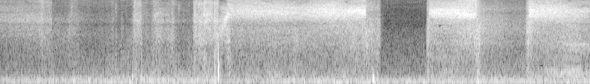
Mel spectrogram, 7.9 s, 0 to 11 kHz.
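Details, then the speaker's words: Tire valve core air leak on a 2000 Ford Ranger with a 3.0-liter engine: sharp, high hiss in roughly one-second bursts from the tire valve. The leaking valve core is removed and replaced with a core tool. "but this tire here we know what the problem is it is the valve core is leaking it's you can hear it"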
